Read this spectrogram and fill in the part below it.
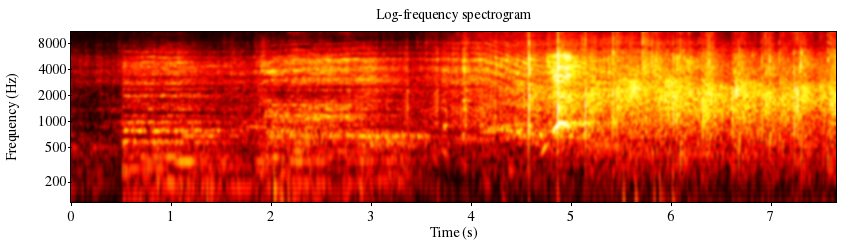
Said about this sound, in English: And unfortunately, they won't be able to hear you clapping today, but it's hard.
